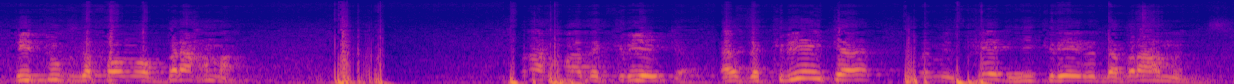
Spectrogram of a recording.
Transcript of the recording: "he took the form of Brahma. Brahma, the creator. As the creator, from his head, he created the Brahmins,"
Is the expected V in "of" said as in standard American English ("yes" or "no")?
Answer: no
